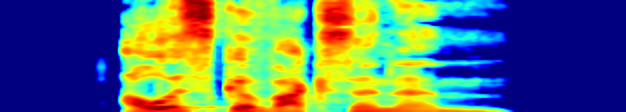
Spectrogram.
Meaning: strong dative masculine/neuter singular of ausgewachsen
- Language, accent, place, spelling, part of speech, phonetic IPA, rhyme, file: German, Germany, Berlin, ausgewachsenem, adjective, [ˈaʊ̯sɡəˌvaksənəm], -aʊ̯sɡəvaksənəm, De-ausgewachsenem.ogg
